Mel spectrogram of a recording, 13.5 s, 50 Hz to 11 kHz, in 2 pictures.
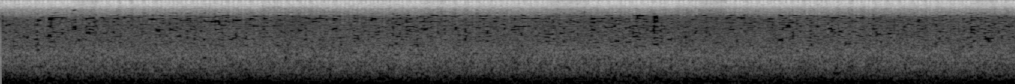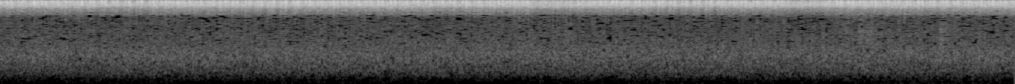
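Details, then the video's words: Crickets keep up a constant high shrill trill of stridulation, mostly males drawing one wing across a comb of teeth on the other, with brief dips in loudness and no other sounds. "Most relaxing cricket sound for 8 hours"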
